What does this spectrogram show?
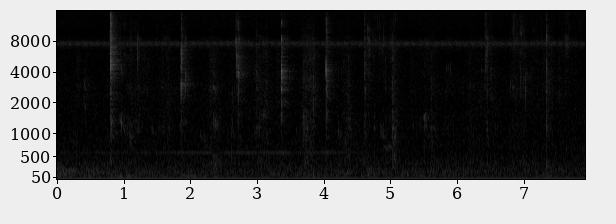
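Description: A person eating fried chicken with sambal close to the microphone: a series of short, sharp, irregular wet smacks and clicks of chewing and biting, most of them in the first half.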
